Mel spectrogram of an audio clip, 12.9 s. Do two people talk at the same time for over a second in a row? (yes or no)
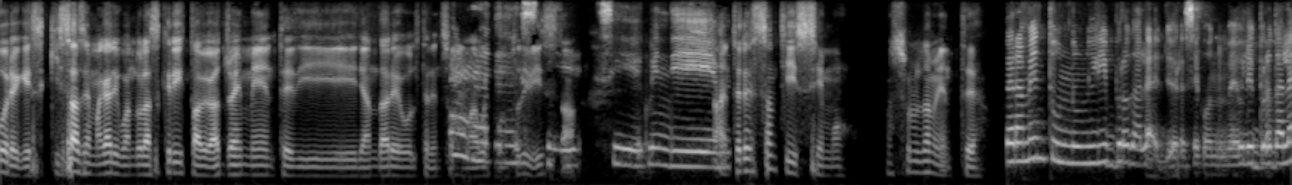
yes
